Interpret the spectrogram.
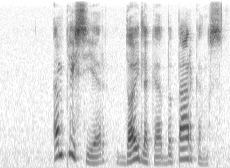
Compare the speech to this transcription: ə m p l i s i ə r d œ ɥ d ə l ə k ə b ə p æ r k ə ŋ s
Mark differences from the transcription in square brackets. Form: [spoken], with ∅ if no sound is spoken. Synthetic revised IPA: ə m p l i s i ə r d œ ɥ d ə l ə k ə b ə p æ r k ə ŋ s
